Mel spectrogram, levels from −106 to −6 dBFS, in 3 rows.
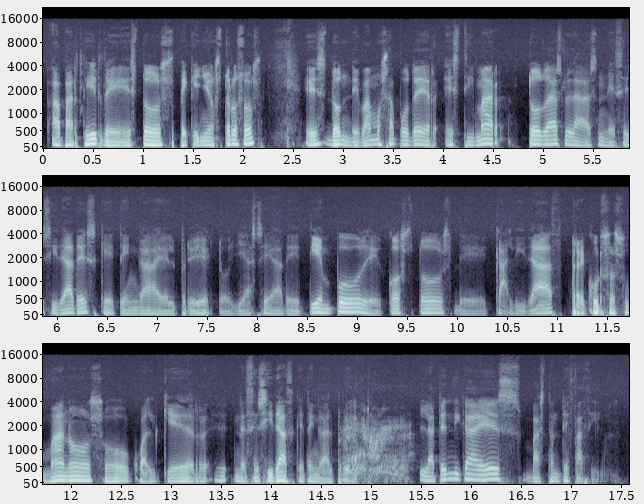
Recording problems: hiss; faint; throughout; 25 dB below the speech
dog barking; noticeable; at 15 s; peak 6 dB below the speech

